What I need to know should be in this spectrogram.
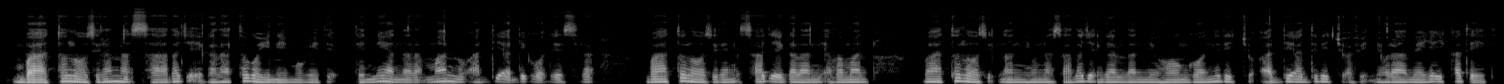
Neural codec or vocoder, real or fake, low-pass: none; real; 14.4 kHz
